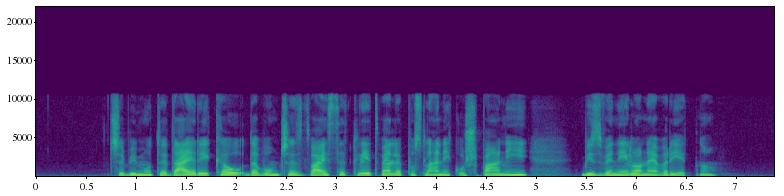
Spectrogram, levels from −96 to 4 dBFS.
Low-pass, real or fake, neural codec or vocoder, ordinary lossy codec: none; real; none; none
